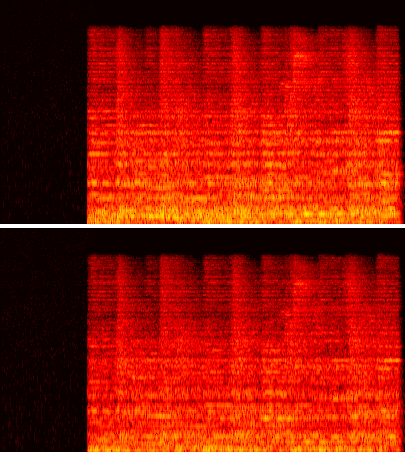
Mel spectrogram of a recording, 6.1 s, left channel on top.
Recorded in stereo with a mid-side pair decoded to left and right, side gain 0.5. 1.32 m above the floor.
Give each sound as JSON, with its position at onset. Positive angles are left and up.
{"t": 1.3, "sound": "singing", "azimuth_deg": 60, "distance_m": 1.4}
